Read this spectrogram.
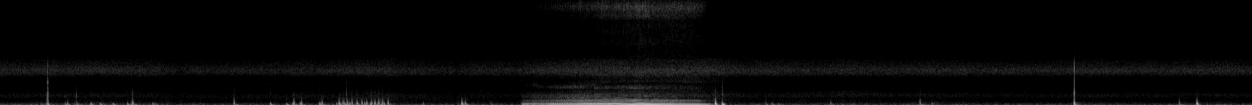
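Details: Labrador named Mali snoring during an afternoon nap: one deep, rattling breath sound against a quiet room with scattered clicks.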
